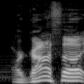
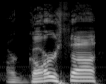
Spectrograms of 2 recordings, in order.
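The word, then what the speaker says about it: Agartha: Gotha burns and apologies I say are Gotha it's our Garza but I could never say it right or quickly and it just comes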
